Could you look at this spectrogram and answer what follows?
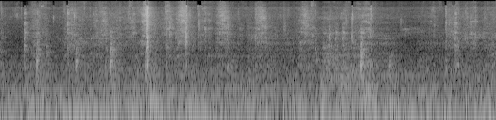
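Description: A whisk stirs thickening homemade play dough in a pot, giving faint, continuous scraping and soft ticking strokes against the metal with a rough, rasping texture.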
